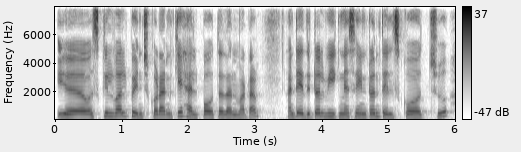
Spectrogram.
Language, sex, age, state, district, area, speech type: Telugu, female, 45-60, Andhra Pradesh, Kakinada, rural, spontaneous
